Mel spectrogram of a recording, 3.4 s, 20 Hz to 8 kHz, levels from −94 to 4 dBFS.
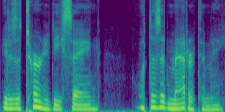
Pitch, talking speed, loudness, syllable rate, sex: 120 Hz, 175 wpm, -16 LUFS, 5.2 syllables/s, male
